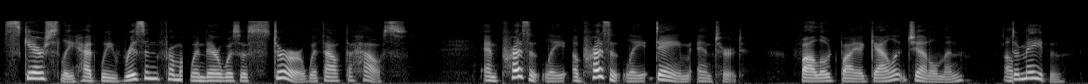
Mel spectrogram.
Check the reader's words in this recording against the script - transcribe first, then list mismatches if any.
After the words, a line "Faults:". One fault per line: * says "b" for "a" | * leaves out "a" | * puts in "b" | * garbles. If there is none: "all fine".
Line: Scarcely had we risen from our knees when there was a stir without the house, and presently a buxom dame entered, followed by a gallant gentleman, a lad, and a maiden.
Scarcely had we risen from when there was a stir without the house, and presently a presently dame entered, followed by a gallant gentleman, a a maiden.
Faults:
* leaves out "our knees"
* says "presently" for "buxom"
* leaves out "lad and"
